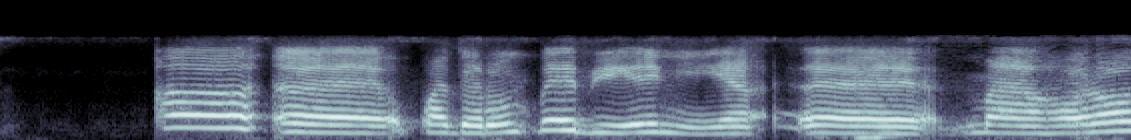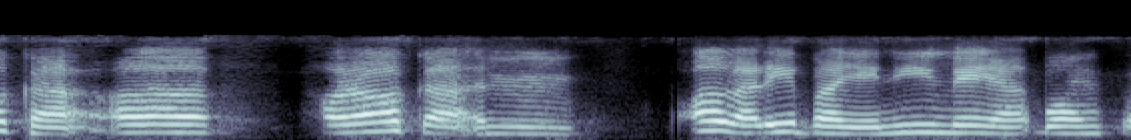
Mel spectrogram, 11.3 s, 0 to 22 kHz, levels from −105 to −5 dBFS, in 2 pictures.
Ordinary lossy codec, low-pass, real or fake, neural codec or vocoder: Opus, 24 kbps; 7.2 kHz; fake; codec, 44.1 kHz, 2.6 kbps, DAC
